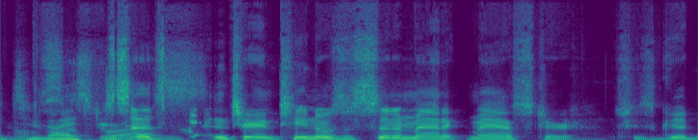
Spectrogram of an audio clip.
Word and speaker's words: Tarantino: It's the other Quentin Tarantino. Oh, It's pronounced Tarantino.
